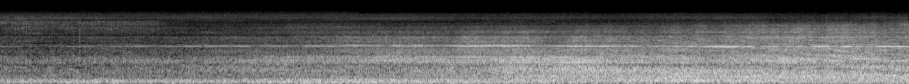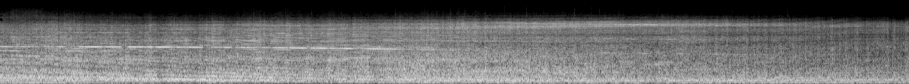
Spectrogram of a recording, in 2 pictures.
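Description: Twin-engine jet airliner at takeoff power, lifting off and climbing directly overhead. The jet noise builds to a peak in the middle, with a high whine that drops slightly in pitch as the plane passes, then starts to fade.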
